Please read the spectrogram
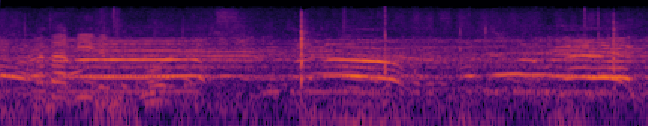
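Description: Baseball players' drawn-out shouted calls ringing across the field during pregame fielding practice, with a sharp crack of the ball about two seconds in and a few lighter clicks.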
